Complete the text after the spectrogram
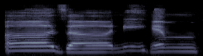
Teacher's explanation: आ के ऊपर देखिए जो खड़ी जबर है एक अलिफ के बराबर खींचेगा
